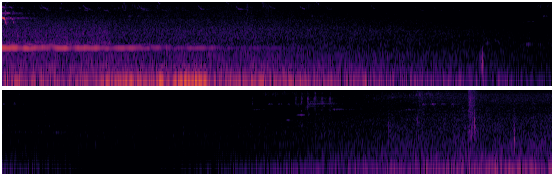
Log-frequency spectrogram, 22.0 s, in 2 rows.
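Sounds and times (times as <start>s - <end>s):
faint insect-like trill: 0.0s - 6.7s
low steady tone: 0.0s - 8.1s
steady hiss: 0.0s - 10.2s, 17.2s - 22.0s
bird chirping: 0.0s - 20.3s.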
